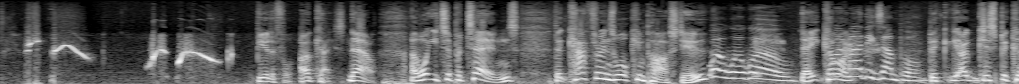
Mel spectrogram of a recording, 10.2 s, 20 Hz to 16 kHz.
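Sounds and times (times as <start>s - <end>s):
person whistling sliding notes: 0.2s - 2.4s
speech: 2.6s - 10.1s.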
